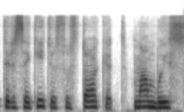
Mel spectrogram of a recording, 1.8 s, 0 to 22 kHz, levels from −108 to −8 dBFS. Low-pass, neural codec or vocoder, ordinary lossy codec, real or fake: 10.8 kHz; codec, 16 kHz in and 24 kHz out, 0.9 kbps, LongCat-Audio-Codec, fine tuned four codebook decoder; Opus, 16 kbps; fake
